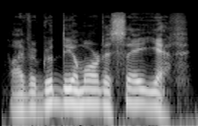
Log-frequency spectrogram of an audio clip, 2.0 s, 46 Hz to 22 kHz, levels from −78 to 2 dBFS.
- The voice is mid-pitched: No, low, 125 Hz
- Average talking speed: No, fast, 240 wpm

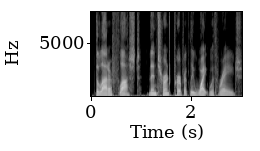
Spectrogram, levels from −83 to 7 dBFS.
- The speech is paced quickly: No, average, 180 wpm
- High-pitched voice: No, medium, 150 Hz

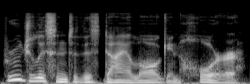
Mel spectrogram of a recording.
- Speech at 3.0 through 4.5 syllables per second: No, 5.3 syllables/s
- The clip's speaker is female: No, male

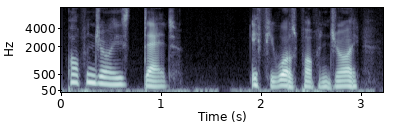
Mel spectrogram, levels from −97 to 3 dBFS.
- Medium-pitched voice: Yes, medium, 165 Hz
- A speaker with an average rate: No, slow, 110 wpm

